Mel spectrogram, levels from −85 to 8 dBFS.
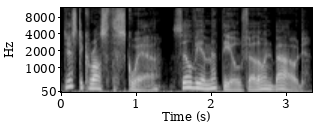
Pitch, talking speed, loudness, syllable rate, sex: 145 Hz, 195 wpm, -19 LUFS, 5.2 syllables/s, male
